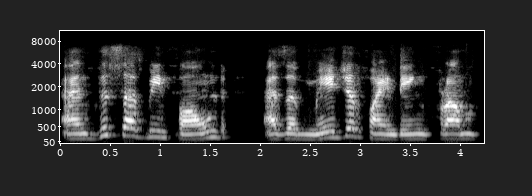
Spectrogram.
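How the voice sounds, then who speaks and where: A man explaining slides as a trainer, haltingly, with frequent "you know" and "right?" tags. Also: a little high. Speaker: presenter, trainer. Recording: dull, lo-fi online audio.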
